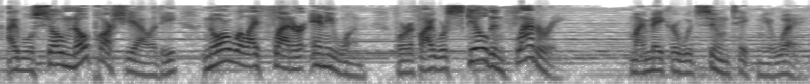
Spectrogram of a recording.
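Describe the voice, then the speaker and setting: A man's voice: medium pitch, big pitch swings, moderate pace, over music, close to an everyday voice. A young actor playing Elihu, an angry and outspoken young man, declaiming with urgency in a dramatized scripture reading. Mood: urgent. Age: young adult. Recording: slightly muffled audio.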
